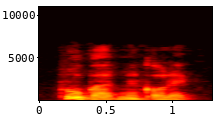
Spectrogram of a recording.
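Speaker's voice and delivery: ordinary delivery, nothing marked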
